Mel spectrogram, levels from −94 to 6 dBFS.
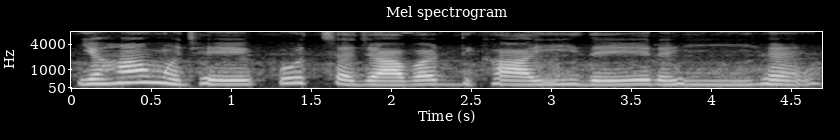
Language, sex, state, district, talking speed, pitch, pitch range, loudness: Hindi, female, Madhya Pradesh, Katni, 100 wpm, 220 Hz, 210-245 Hz, -17 LUFS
